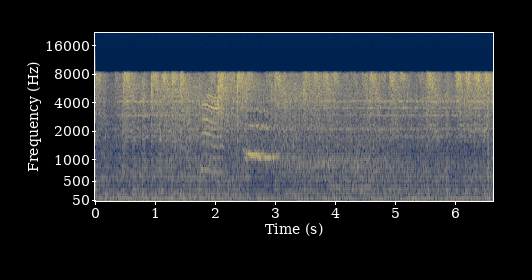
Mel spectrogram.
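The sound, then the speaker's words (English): A car drives past a place called the Buena Vista and pulls in to park in a film scene. A steady engine rumble runs throughout, and a brief high tire squeal cuts through partway along. “Ray drives by the Buena Vista and parks.”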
